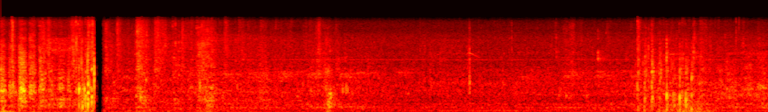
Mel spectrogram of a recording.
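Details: Female dog panting after pulling herself over a fence outdoors while leaves are being cleaned up; quick, breathy, noisy huffs in an irregular run, with scattered rustling and handling noises around them.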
